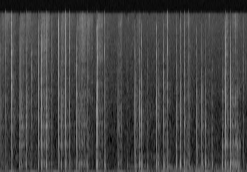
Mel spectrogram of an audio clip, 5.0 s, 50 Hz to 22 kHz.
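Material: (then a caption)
Cardboard. Long nails tap repeatedly on the dark grey cardboard hardcover board of a thick, solid book resting on a table. The result is a quick, uneven run of short, dry clicks with a low, hollow body near 200 Hz and bright, crisp tips that die away instantly.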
